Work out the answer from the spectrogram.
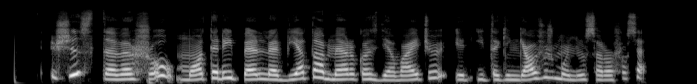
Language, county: Lithuanian, Vilnius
